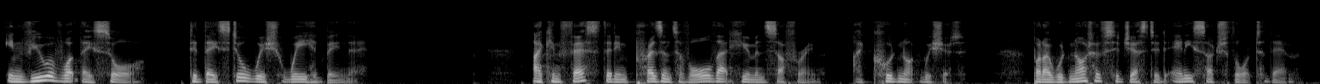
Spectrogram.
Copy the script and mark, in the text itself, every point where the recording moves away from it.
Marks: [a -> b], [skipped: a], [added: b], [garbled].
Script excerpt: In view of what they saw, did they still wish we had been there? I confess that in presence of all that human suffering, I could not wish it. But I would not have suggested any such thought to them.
In view of what they saw, did they still wish we had been there? I confess that in presence of all that human suffering, I could not wish it. But I would not have suggested any such thought to them.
